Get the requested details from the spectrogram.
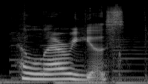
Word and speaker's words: hilarious: 最后一个音节的这个 ous 的 ou 我们要发成 a 这样的弱化母音，所以这个字会念成 hilarious hilarious。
